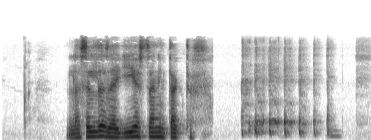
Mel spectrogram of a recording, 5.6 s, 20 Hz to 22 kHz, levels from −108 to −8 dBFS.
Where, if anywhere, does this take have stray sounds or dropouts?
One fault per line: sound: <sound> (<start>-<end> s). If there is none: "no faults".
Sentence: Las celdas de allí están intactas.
sound: cough (3.6-5.2 s)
